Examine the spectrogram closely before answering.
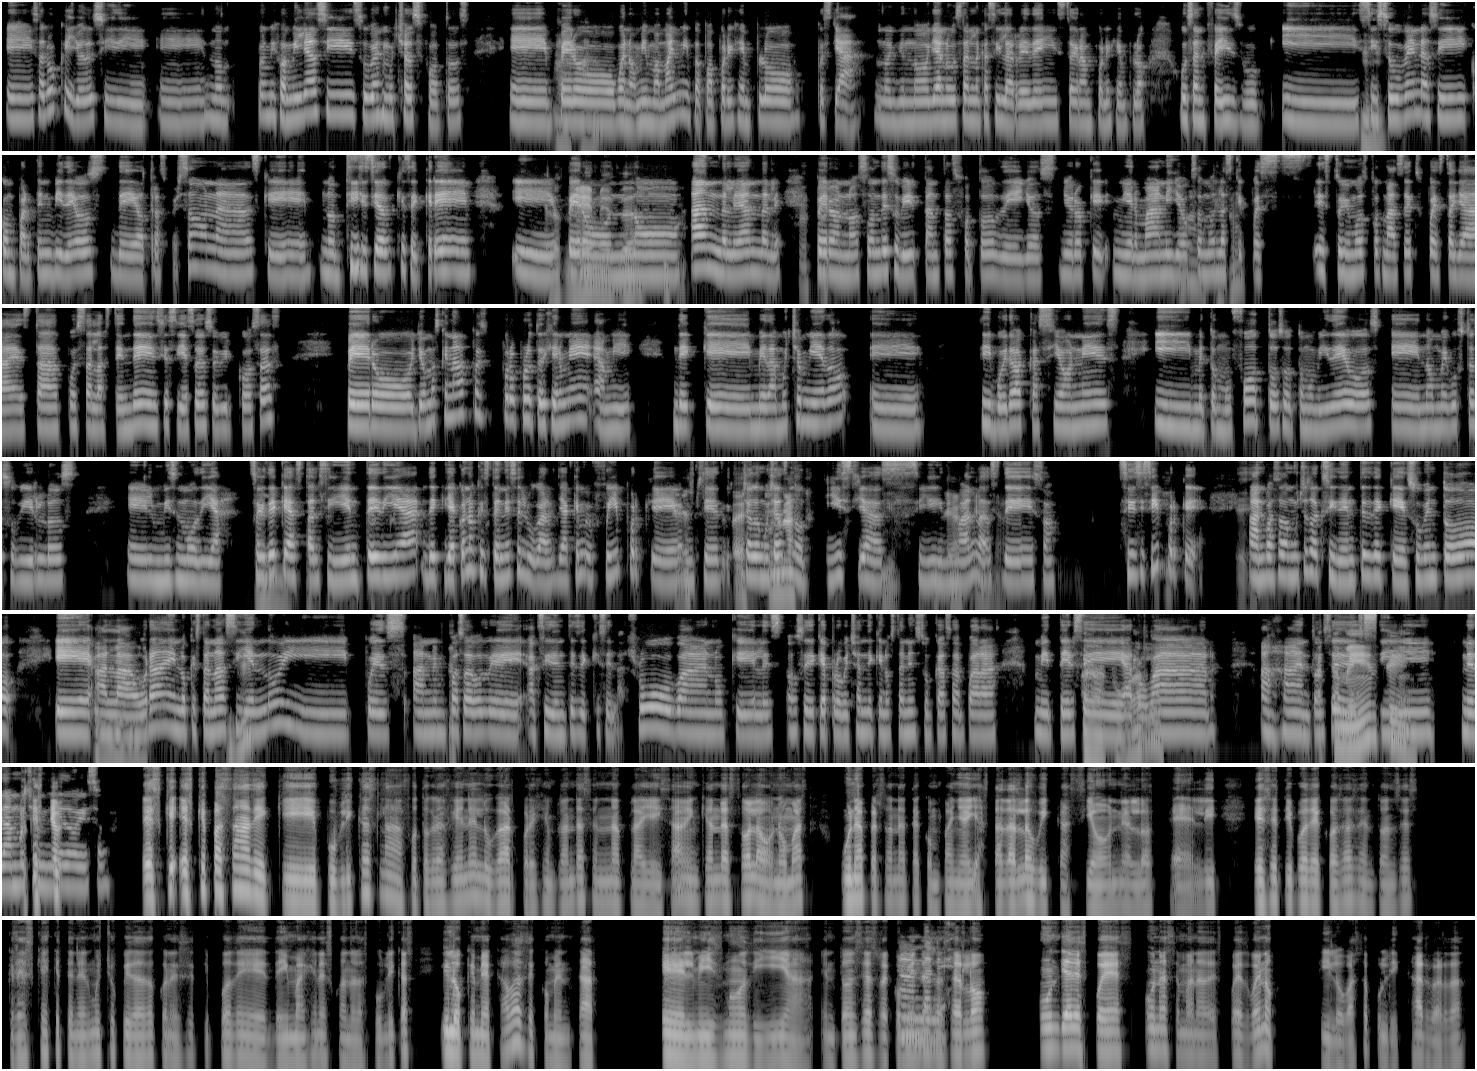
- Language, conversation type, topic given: Spanish, podcast, ¿Qué límites pones al compartir información sobre tu familia en redes sociales?
- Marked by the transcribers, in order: giggle; giggle; chuckle; "por" said as "pro"; other noise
